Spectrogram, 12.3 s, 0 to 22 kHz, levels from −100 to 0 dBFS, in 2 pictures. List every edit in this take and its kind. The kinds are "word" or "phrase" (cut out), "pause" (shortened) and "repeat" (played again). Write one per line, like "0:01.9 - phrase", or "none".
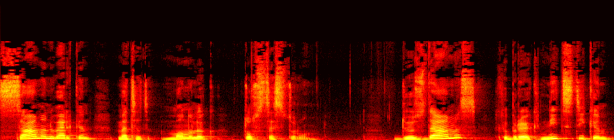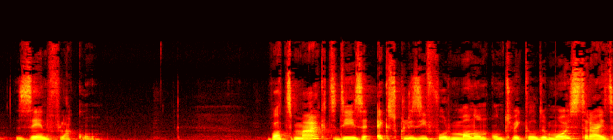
none

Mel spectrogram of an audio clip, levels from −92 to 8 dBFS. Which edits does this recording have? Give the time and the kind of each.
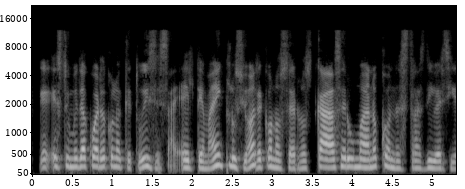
0:02.8 - word

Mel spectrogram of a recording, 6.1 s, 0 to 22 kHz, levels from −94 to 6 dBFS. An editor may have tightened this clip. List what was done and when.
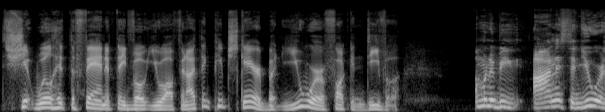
0:01.3 - word
0:02.3 - word
0:04.8 - word

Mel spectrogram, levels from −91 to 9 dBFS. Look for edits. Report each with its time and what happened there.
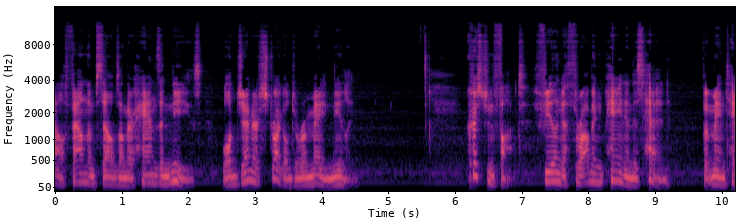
none

